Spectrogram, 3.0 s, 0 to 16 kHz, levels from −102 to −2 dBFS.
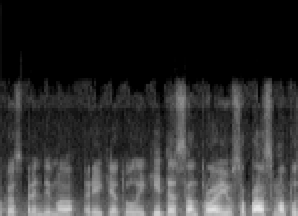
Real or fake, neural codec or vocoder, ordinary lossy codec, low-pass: real; none; Opus, 32 kbps; 9.9 kHz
